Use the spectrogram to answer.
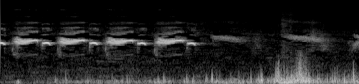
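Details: Chinese hwamei repeating a short whistled phrase about four times in a steady rhythm, then trailing into softer notes, over a background of rustling and low thumping noise.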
